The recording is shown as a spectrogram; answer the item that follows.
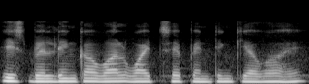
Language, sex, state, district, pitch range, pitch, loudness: Hindi, male, Arunachal Pradesh, Papum Pare, 130-140 Hz, 135 Hz, -15 LUFS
